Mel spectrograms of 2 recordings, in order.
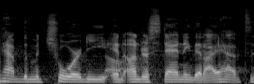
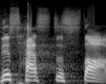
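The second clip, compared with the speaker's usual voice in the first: put-on child yelling, higher and louder; 8 semitones higher, 8 dB louder than usual. Retelling how the daughter followed someone around the house: imitating a child yelling. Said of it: "she's yelling at everybody in the house".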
